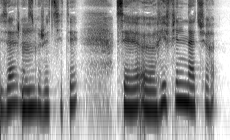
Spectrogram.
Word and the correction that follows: Refill Naturals: j'arrive jamais à prononcer, Refill Naturals en anglais, mais c'est une marque française.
